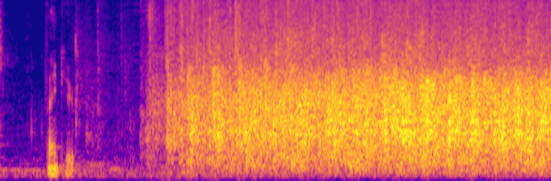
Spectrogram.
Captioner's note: applause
